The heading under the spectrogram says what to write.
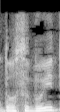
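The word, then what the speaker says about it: DOS/V: 漢字ロムって言って売ってたりしましたよね。ドススラッシュ V と書いて、読みとしてはドス V と言いますけども、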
